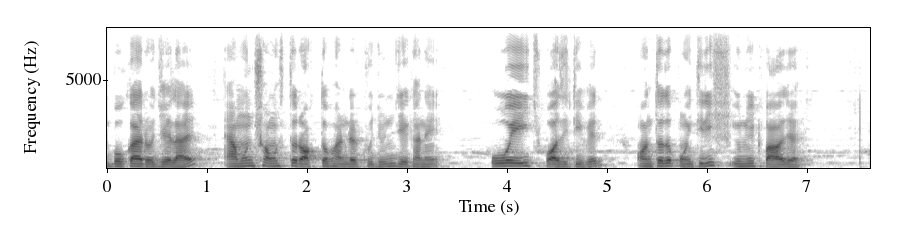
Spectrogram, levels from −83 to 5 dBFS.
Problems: constant background noise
